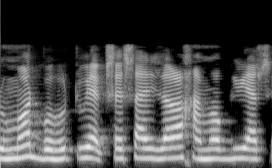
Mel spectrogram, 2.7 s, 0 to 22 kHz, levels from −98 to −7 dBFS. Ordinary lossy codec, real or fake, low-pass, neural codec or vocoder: none; real; 7.2 kHz; none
